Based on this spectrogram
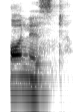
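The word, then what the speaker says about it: honest: इसके लिए हम इसका उच्चारण देखेंगे। इसका उच्चारण होता है ऑनेस्ट। तो ऑनेस्ट का उच्चारण हो रहा है। आ यहां पर है।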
